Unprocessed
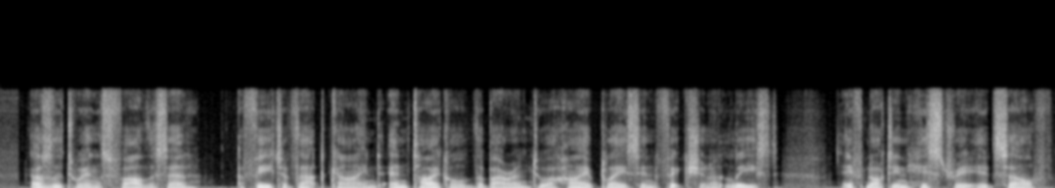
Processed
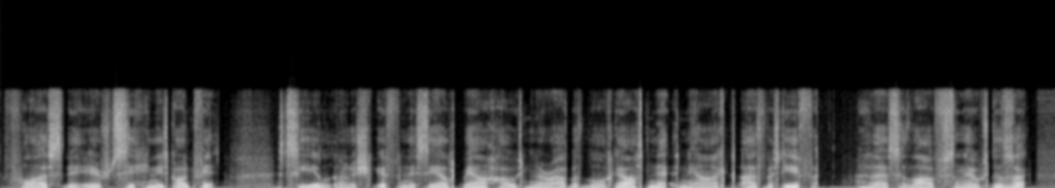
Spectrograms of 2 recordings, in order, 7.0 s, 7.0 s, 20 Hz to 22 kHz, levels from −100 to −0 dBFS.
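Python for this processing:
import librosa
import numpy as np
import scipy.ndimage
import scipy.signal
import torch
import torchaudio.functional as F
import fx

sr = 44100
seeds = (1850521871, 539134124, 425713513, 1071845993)

y = x[::-1].copy()
y = fx.recorder_agc(y, sr, target_db=-13.5, rise_db_per_s=25.0, max_gain_db=30)
y = y * librosa.db_to_amplitude(-4.5)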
